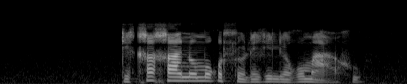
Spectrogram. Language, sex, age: Northern Sotho, male, 20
